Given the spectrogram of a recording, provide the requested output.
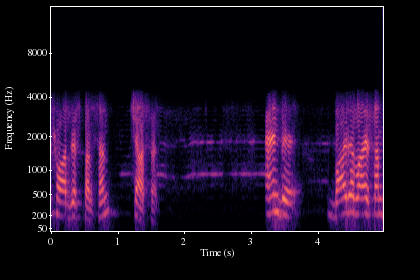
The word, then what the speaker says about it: Chaucer: I felt that that's the right pronunciation for this person, Chaucer.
